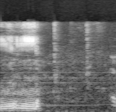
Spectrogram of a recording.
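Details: A female Staffordshire Bull Terrier gives a loud, rasping snore, followed by quiet breathing, over TV speech in the background.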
